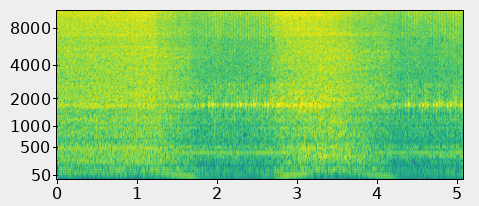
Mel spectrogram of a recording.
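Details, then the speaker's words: 1984 Mercedes 300D diesel at idle during a blow-by check that shows zero blow-by. Steady, even diesel clatter with no puffing or surging. Very healthy engine, normal idle. "very very healthy engine great just got my fingerprints on there there you go anyway guys that's really it"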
